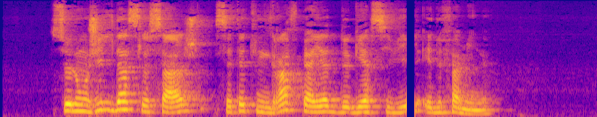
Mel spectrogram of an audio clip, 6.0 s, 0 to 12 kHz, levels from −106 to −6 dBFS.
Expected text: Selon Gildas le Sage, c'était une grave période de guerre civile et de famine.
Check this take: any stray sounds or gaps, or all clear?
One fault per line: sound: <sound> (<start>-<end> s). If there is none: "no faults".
sound: dropout (4.1-4.2 s)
